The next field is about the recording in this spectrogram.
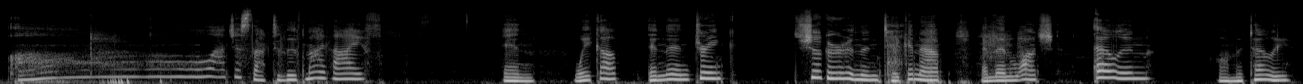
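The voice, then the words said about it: Breathy, soft, calm lady voice. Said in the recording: “You like breathing in to microphones and making people's spines tingle? ... Stop talking in this fucking voice. ... I can't stand this voice. ... I'm just a calm, relaxed lady.”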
